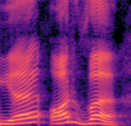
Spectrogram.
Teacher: इनके उच्चारण में स्वरों से मिलता जुलता प्रयत्न करना पड़ता है, इसलिए इन्हें अर्ध स्वर भी कहते हैं।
